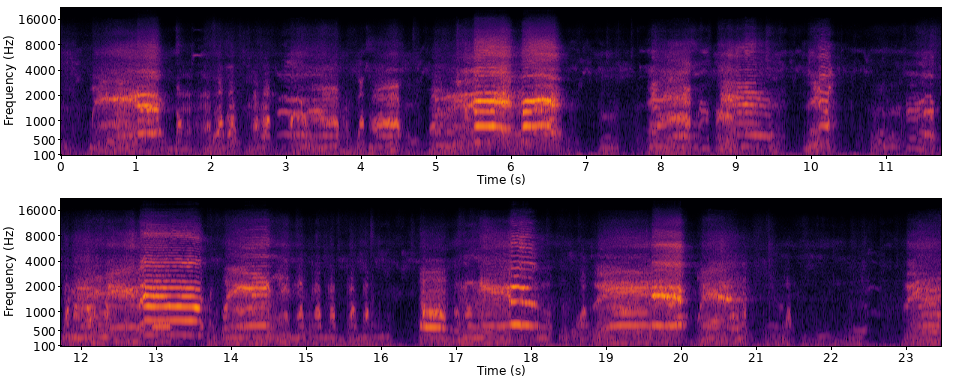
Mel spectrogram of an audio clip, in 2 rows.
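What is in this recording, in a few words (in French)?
400 cochons crient en même; animals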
